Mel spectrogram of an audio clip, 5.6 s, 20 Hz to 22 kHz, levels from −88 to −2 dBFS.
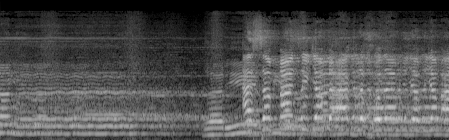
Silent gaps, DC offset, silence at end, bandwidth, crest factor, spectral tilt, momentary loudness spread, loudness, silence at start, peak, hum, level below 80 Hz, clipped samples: none; under 0.1%; 0 s; 16 kHz; 18 dB; -2 dB/octave; 16 LU; -25 LUFS; 0 s; -8 dBFS; none; -64 dBFS; under 0.1%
